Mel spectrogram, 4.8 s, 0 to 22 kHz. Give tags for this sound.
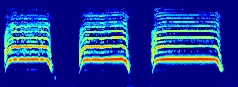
uam
scream
dying
screaming
agony
scary
5naudio17

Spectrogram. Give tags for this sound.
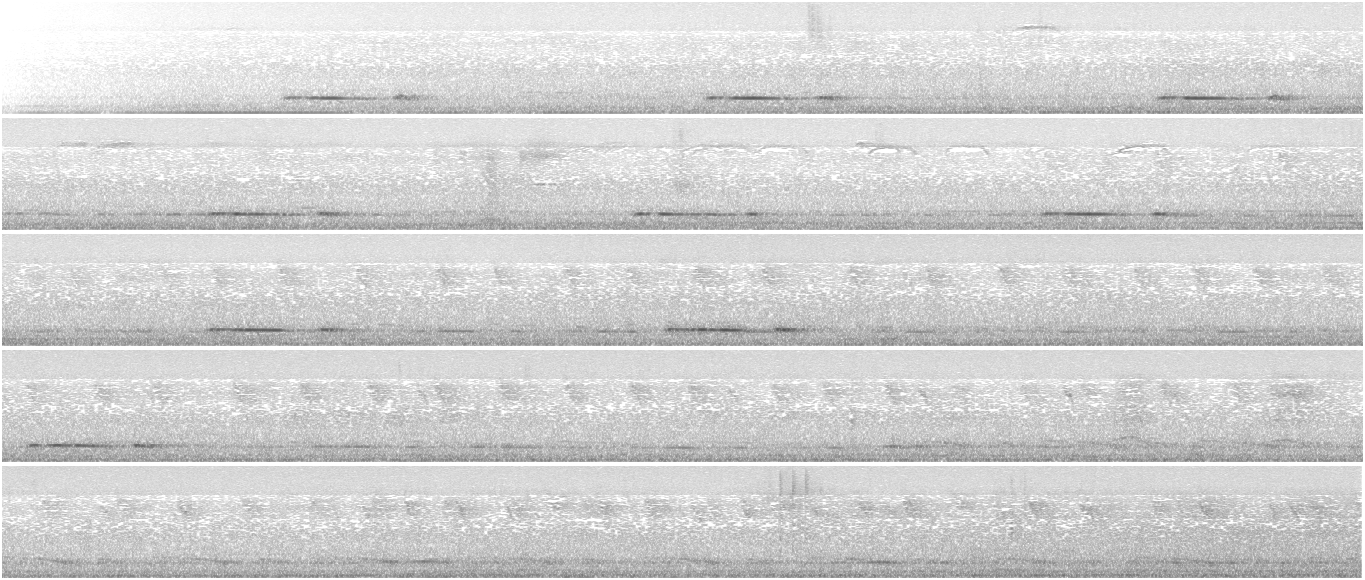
street
field-recording
birds
belgrade
sumatovatchka
soundscape
dawn

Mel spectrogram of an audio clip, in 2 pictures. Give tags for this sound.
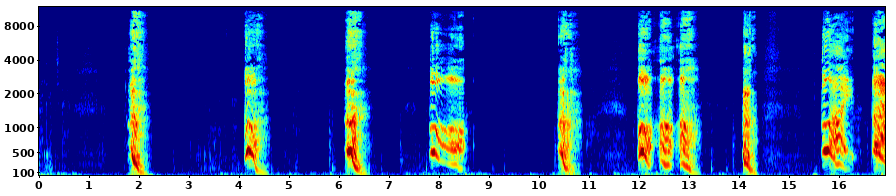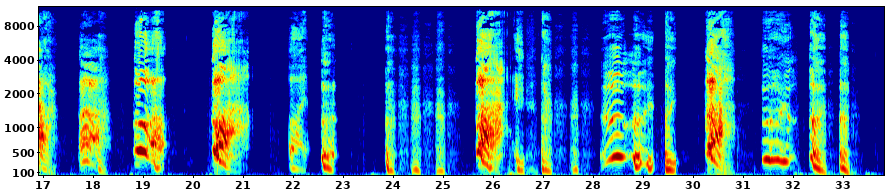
aggression
angry
attack
breathing
fighting
hit
pain
punches

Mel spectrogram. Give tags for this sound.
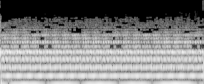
organ
rock
sample

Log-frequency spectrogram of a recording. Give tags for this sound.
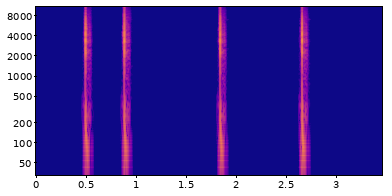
golpes
os
patadas
pu

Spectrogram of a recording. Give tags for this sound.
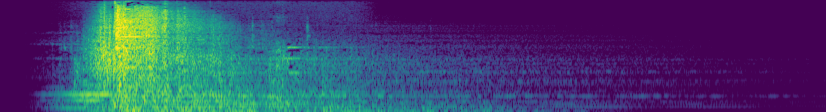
game
gameplay
reveal
stinger

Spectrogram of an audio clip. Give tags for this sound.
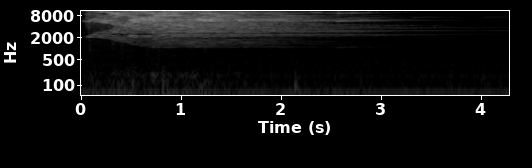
chimes
orchestral
wind-chimes
percussion
windchimes
glissando

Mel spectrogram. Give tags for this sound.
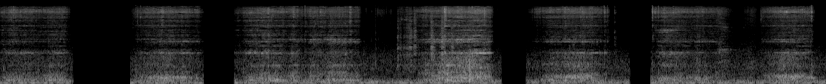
grinding
stones
scraping
rocks
shuffle
sliding

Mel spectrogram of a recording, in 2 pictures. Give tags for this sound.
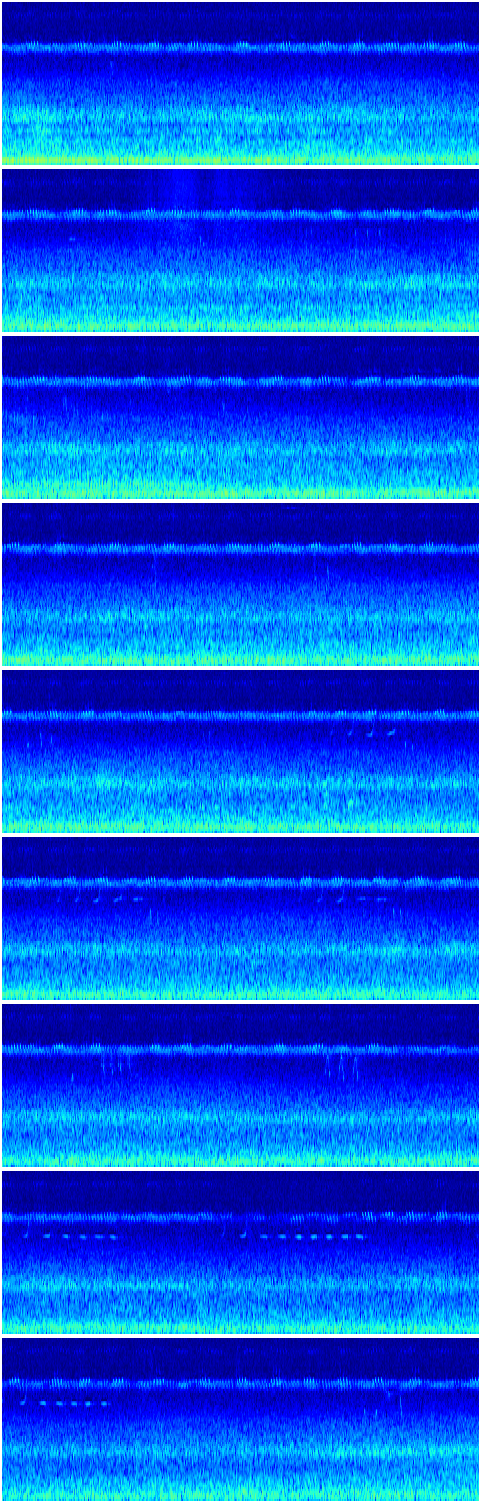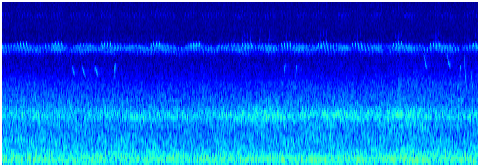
atmosphere
white-noise
ambiance
soundscape
country
ambient
relaxing
field-recording
night
background
nature
crickets
environment
birds
ambience
atmos

